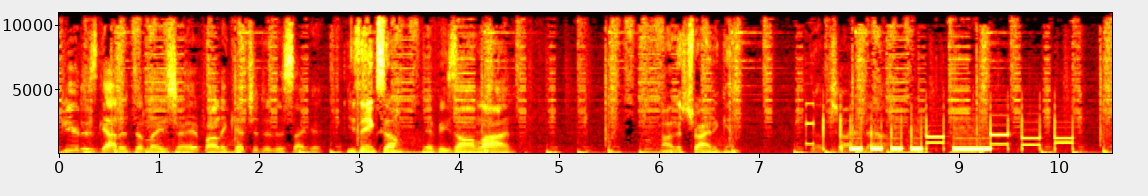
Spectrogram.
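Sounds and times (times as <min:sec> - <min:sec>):
speech: 0:00.0 - 0:05.1, 0:06.0 - 0:06.9, 0:07.6 - 0:10.3
electronic phone keypad tones as a number is dialed: 0:07.5 - 0:10.2.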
